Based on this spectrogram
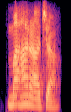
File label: "maharaja", Indian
